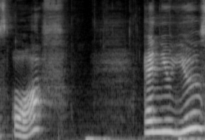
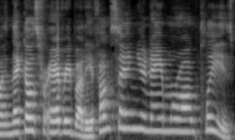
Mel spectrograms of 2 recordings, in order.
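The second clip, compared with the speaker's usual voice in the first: usual speaking voice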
